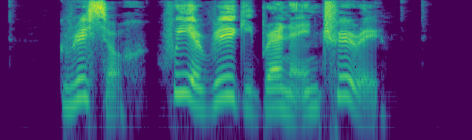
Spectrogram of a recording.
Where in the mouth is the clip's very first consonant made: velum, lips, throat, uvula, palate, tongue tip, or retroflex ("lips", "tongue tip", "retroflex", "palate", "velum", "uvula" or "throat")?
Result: velum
